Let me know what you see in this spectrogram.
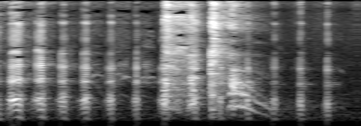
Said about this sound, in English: Yeah, cover your mouth when you cough. Cover your mouth when you cough.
